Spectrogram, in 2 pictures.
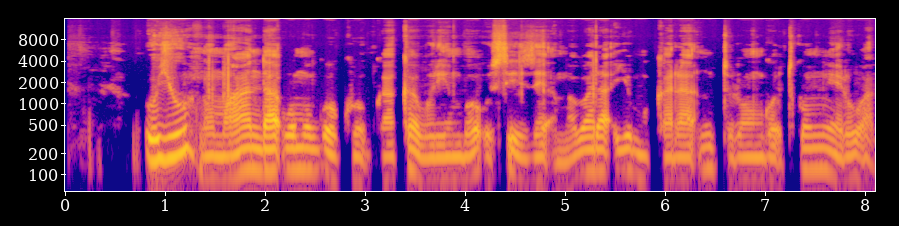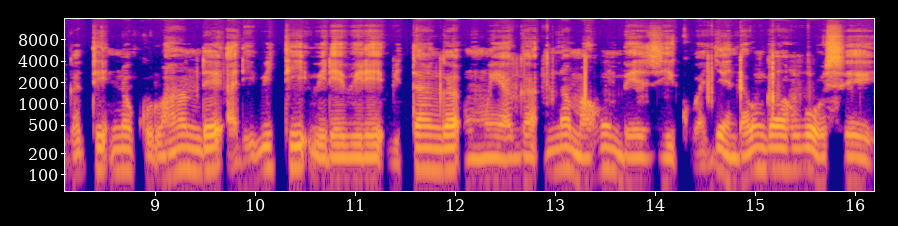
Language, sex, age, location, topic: Kinyarwanda, female, 18-24, Kigali, government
